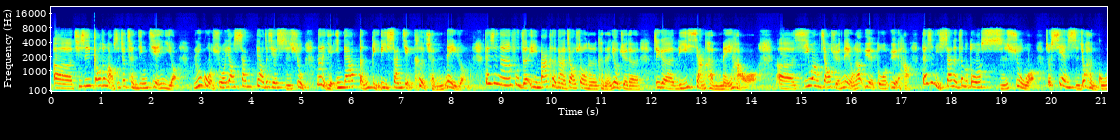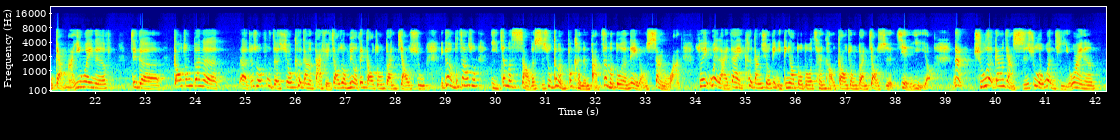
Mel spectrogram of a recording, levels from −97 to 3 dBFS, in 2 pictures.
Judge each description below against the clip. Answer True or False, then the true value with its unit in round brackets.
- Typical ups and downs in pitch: False (7.2 semitones)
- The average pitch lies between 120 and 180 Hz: False (225 Hz)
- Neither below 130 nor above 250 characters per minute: False (275 characters per minute)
